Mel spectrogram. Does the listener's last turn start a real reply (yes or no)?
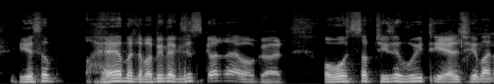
no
